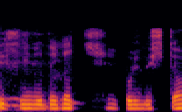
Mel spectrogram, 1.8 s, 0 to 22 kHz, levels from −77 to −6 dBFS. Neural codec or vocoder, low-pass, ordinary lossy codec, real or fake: codec, 16 kHz, 2 kbps, FreqCodec, larger model; none; none; fake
